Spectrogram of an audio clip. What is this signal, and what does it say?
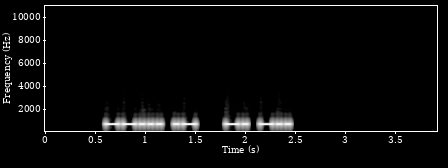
Morse code, heard as a keyed tone, about 28 wpm, 700 Hz. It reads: 7A ND
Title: Field Day Exchanges Encore - 28wpm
